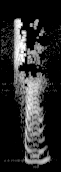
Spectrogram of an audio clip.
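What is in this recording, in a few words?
"闪", Mandarin Chinese; chinese flashcards; hsk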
